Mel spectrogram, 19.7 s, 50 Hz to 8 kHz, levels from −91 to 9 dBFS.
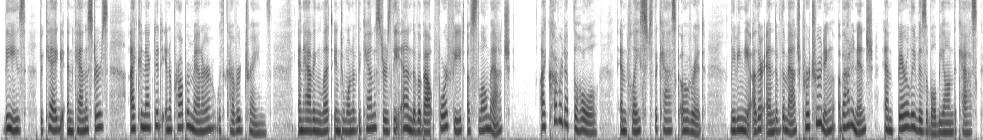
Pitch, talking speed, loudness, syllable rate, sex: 195 Hz, 175 wpm, -20 LUFS, 5.3 syllables/s, female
